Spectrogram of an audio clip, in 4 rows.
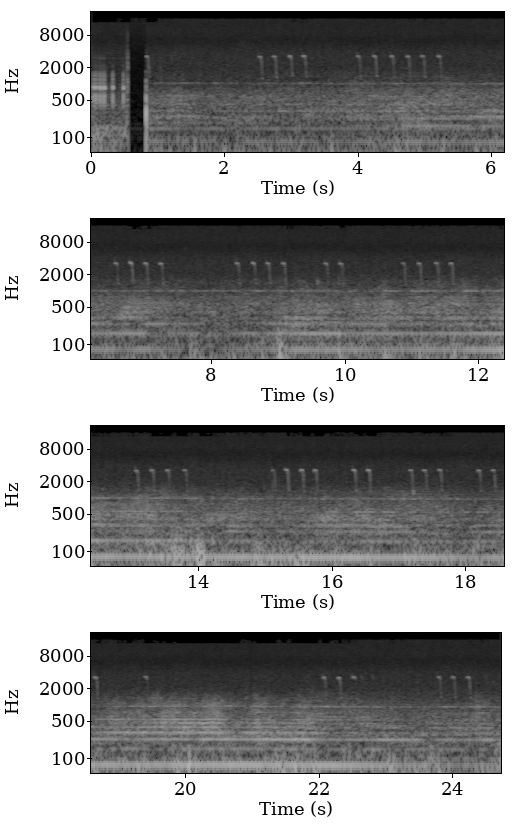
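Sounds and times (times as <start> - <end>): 
low hum: 0.0 - 24.7
wild male bird giving flight calls near a female's nest tree: 2.2 - 5.6, 6.4 - 12.1, 12.8 - 14.0, 15.0 - 19.6, 21.8 - 23.1, 23.7 - 24.7.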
